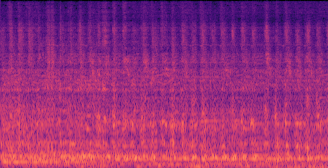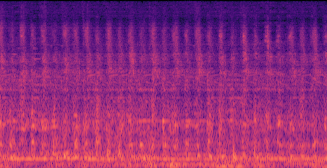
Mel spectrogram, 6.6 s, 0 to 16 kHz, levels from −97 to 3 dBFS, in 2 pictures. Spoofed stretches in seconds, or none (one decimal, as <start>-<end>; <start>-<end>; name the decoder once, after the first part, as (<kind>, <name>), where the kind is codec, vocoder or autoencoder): 0.0-6.6 (codec, SNAC)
